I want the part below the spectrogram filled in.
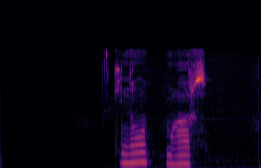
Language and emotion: Russian, sad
